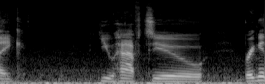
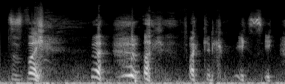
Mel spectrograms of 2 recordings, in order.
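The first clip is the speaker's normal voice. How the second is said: laughing disbelief; 7 semitones higher, slower than usual. Real, not acted. Laughing describing raging daughter.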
